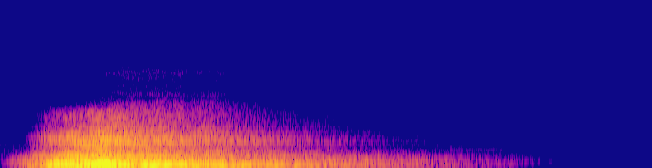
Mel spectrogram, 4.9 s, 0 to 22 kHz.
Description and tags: LR 1 EFF SURREALE
Another surreal effect created and used for some psychedelic film
abstract, Another, created, effect, film, future, fx, psychedelic, reverb, sci-fi, sfx, some, sound, strange, surreal, used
